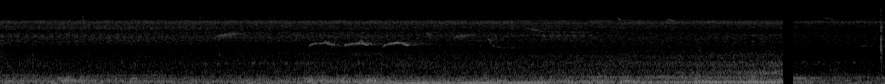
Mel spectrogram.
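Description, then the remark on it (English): A few faint bird chirps drift in over a steady outdoor rumble of wind and traffic on a morning in Tennessee, with no one speaking. “I want you to hear the birds. Listen.”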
